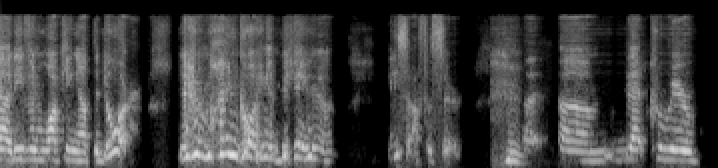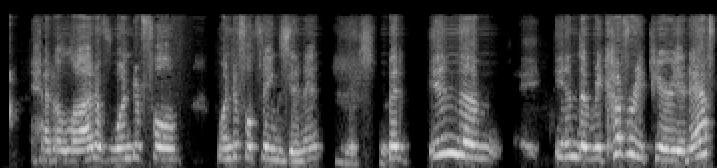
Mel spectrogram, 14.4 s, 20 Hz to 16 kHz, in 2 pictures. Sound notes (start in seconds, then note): 2.3 laughs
